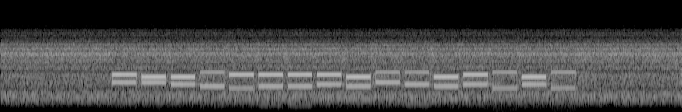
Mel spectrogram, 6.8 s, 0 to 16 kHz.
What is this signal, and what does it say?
DTMF, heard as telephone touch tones, dialled by machine, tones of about 240 ms, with radio hiss and a squelch burst at the end. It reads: 0*7625584#948373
